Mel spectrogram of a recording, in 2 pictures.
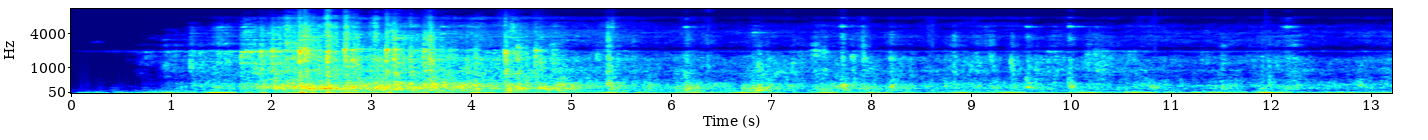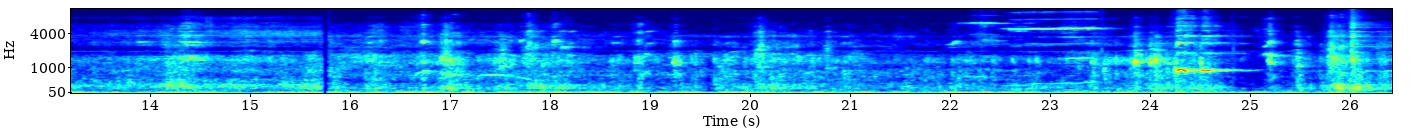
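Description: Goods train of wagons running slowly along the track, a steady rumble with clanks and clicks, loudest in the first few seconds, with a brief high wheel squeal near the end.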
